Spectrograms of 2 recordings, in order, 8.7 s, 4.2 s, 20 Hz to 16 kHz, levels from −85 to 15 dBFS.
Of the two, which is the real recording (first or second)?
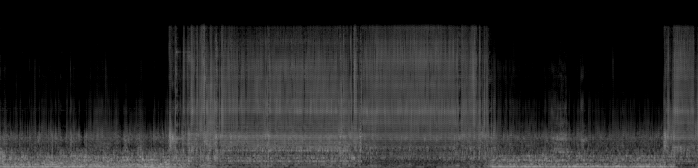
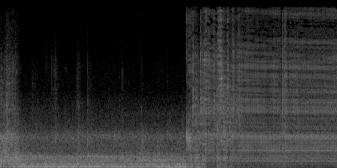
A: second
